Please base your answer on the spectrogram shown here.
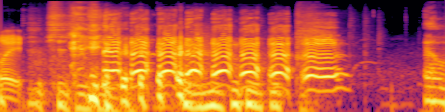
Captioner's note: laugh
